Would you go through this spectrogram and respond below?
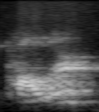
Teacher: that was the intrusive r in british english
